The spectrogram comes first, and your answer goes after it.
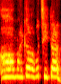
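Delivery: very high, astonished, amazed exclamation.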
